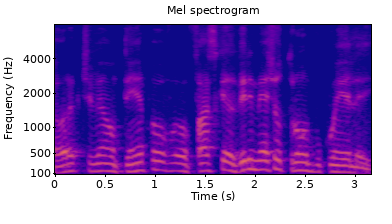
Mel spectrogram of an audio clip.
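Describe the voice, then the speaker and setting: A man with a Minas Gerais accent talks at a very fast pace and a fairly high pitch, with ordinary pitch variation. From Minas Gerais, Brazil. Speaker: innovation manager at a construction company. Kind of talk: casual chat.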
